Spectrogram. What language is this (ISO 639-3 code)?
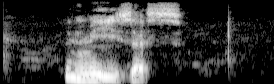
kab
